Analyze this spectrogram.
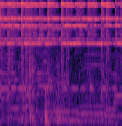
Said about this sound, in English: That bell's loud.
